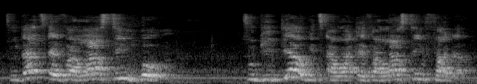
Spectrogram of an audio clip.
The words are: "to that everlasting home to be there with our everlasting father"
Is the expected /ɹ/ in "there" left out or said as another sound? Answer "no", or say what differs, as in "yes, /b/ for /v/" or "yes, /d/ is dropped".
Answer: yes, /l/ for /ɹ/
